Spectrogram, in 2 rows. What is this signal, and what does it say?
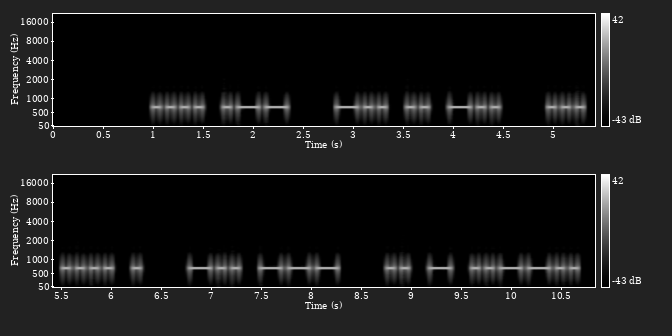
Morse code, heard as a keyed tone, about 17 wpm, 700 Hz. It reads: HW DID SHE DO IT?
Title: Sentences from Top 100 Words and Abbreviations 17wpm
